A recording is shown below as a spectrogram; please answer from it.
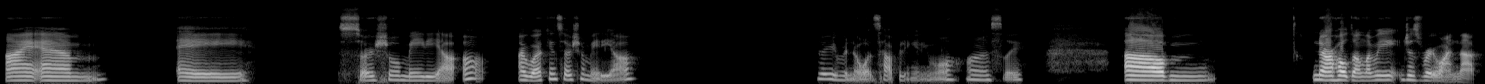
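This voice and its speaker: A woman's voice: mid-range voice, fairly even intonation, takes it slowly, vocal fry, pauses often, fairly bright tone, no room sound. A woman in her twenties hosting a casual solo podcast, chatty and rambling with lots of fillers, a bit nasal from being sick, recorded at home. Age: 20s. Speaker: podcast host.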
